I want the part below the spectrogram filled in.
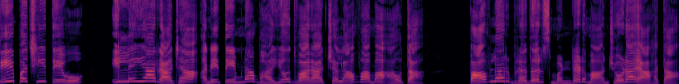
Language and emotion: Gujarati, neutral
